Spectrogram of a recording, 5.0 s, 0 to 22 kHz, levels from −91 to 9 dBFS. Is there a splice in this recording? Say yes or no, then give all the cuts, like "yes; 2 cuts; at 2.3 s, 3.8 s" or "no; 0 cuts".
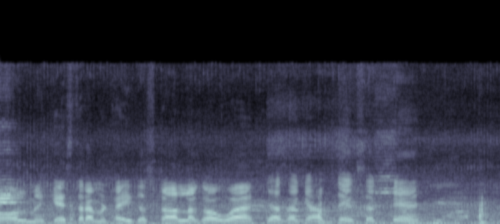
yes; 1 cut; at 2.6 s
